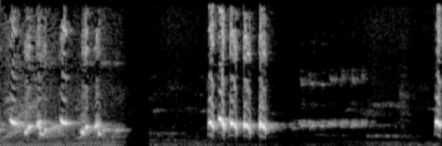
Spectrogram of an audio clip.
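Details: Yellow-vented bulbul giving short bursts of bright, liquid notes in groups of three to five, separated by silent gaps, used as a lure to make kept bulbuls sing; faint low rumble early on.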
